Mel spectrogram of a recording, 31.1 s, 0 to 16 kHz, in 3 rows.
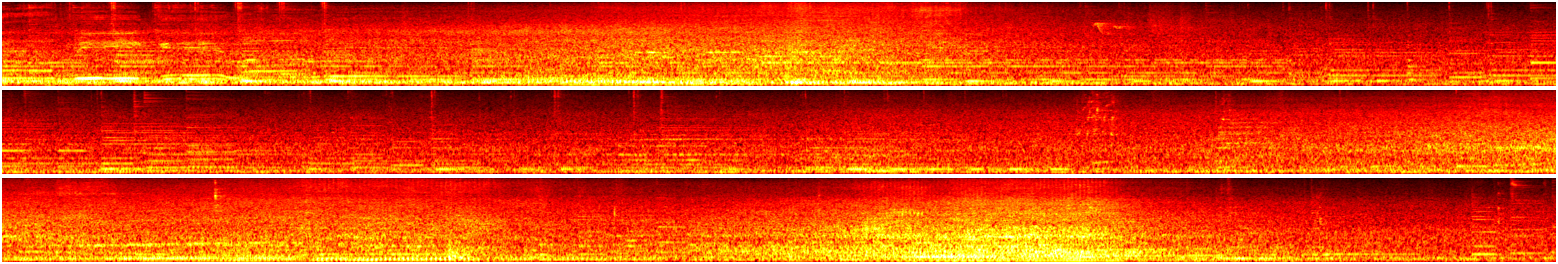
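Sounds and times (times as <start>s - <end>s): acoustic guitar fingerpicked: 0.0s - 31.0s
road traffic noise: 0.0s - 31.0s.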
